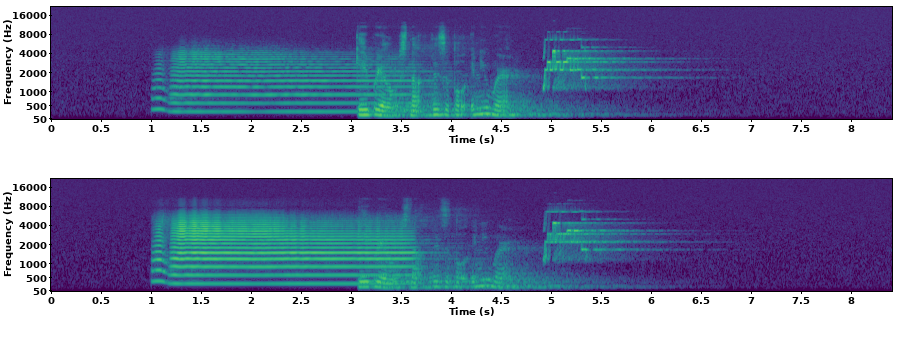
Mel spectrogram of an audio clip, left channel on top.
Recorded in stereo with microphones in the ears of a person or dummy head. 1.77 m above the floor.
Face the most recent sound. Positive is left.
turn(degrees=30)  # may be behind; listen again after turning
